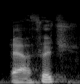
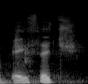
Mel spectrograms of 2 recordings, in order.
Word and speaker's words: Basich: Okay, my name is Bassich, last name, or Basich. Any way you say it is fine.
